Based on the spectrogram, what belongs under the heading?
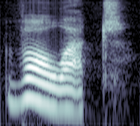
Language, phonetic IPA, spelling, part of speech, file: Polish, [ˈvɔwat͡ʃ], wołacz, noun, Pl-wołacz.ogg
